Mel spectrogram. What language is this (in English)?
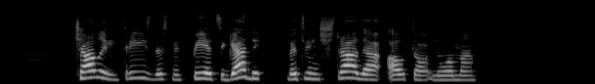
Latvian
